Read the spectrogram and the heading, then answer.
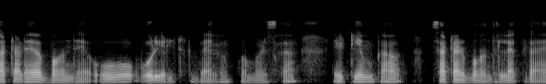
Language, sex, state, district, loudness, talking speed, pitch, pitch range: Hindi, male, Haryana, Rohtak, -26 LUFS, 185 wpm, 105 Hz, 100-115 Hz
